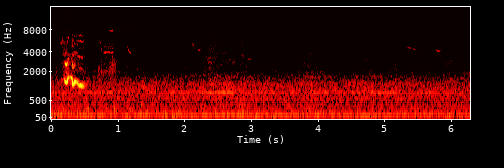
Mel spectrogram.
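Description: A dog gives one short, high whimper that wavers and falls in pitch, right at the start.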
